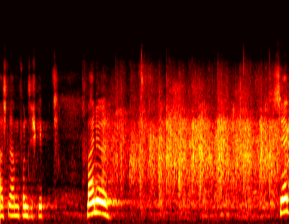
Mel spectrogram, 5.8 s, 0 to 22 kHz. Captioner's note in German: Beifall bei der CDU und dem BÜNDNIS 90/DIE GRÜNEN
